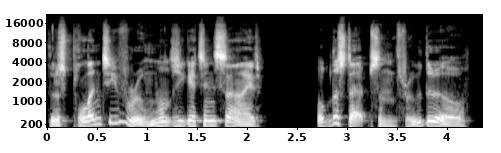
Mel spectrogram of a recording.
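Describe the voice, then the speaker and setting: A man's voice: medium pitch, huge pitch swings, normal speed, fairly bright tone, voice pushed up. A man voicing a short, tremulous old wizard pilot, fussy and obliging, in a storybook reading. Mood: obliging, chatty. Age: older. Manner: chatty, repeats himself.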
